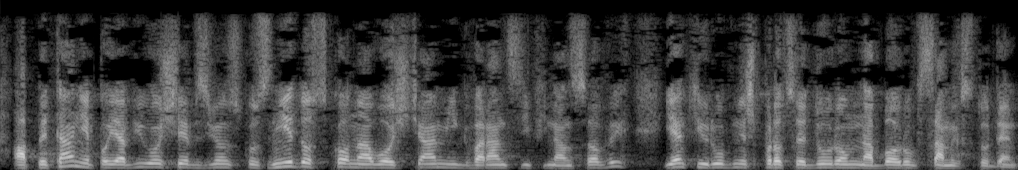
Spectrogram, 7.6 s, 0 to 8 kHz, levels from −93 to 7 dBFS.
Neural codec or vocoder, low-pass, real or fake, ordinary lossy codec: none; 7.2 kHz; real; AAC, 48 kbps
